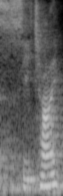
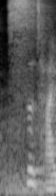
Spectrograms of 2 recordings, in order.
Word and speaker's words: Sicai: You probably would pronounce this bow as Sicai, but actually this bow in Chinese is pronounced Sicai, which means 4 talents.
